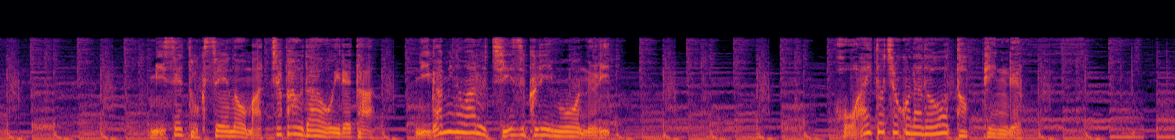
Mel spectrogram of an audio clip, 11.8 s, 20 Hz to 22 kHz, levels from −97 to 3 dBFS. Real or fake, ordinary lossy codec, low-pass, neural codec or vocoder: fake; none; 7.2 kHz; codec, 16 kHz, 16 kbps, FreqCodec, larger model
